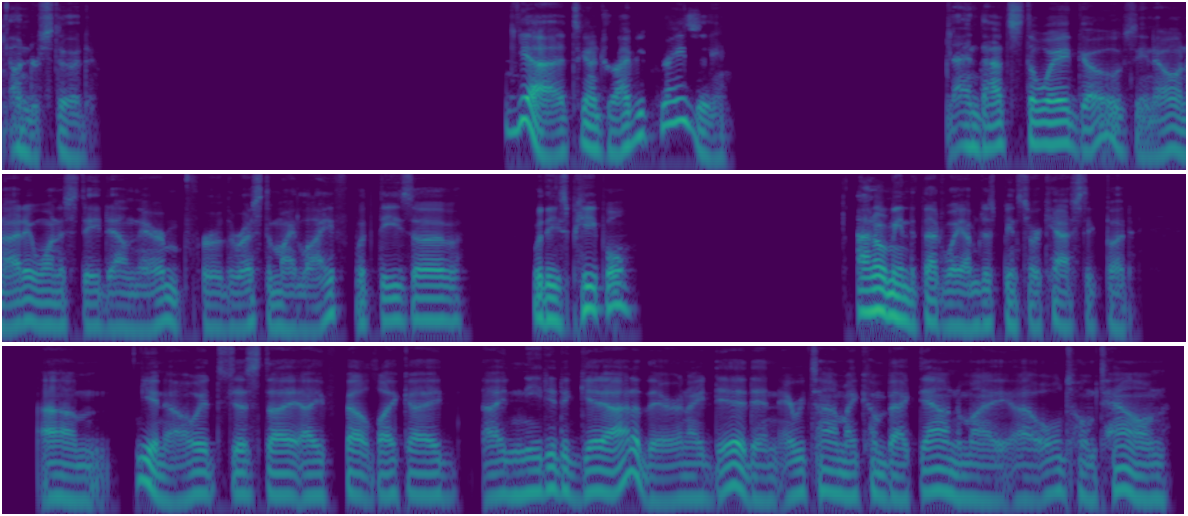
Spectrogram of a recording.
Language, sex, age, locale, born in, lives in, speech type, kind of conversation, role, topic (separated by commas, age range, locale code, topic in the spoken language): English, male, 35-39, en-US, United States, United States, conversation, podcast, guest, What helps friends overcome disagreements and strengthen their relationship?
